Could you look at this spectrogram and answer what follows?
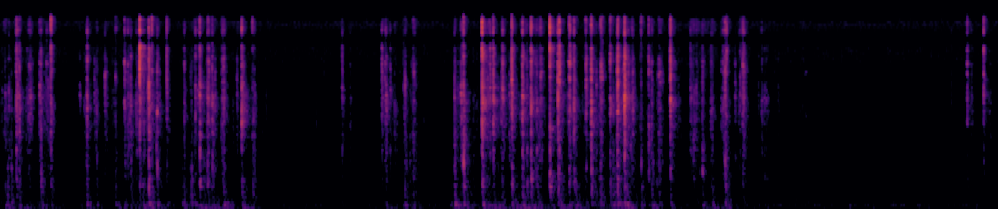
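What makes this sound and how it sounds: Fingertips of both hands type on a black plastic ergonomic split computer keyboard with a hollow housing, lying on a tablecloth. Rapid bursts of short, clicky key taps with a dull, hollow low thump come in irregular runs. They are broken by quieter pauses, and the clip thins to sparse taps toward the end.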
